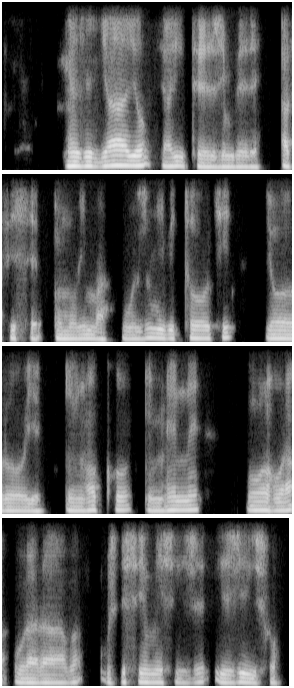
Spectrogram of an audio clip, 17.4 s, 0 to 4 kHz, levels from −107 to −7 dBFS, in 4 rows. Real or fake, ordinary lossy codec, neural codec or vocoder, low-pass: fake; Opus, 24 kbps; autoencoder, 48 kHz, 32 numbers a frame, DAC-VAE, trained on Japanese speech; 3.6 kHz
